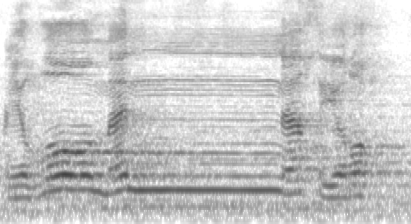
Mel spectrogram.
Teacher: tanwinnya ini seakan-akan tidak ada tanwin, langsung dimasukkan ke huruf nun. Gunnah artinya tahan dulu atau dengungkan dulu.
